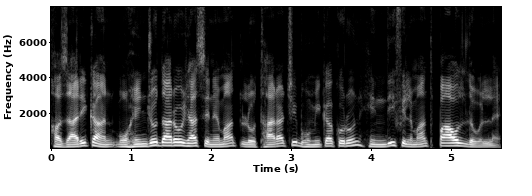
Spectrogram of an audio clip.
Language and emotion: Goan Konkani, neutral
